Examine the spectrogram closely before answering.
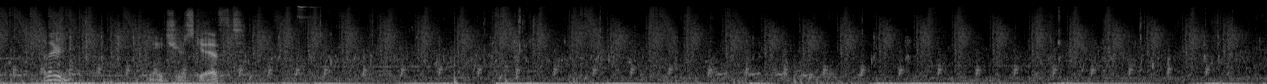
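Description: A weapon swishes in rapid, steady repeated strikes.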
